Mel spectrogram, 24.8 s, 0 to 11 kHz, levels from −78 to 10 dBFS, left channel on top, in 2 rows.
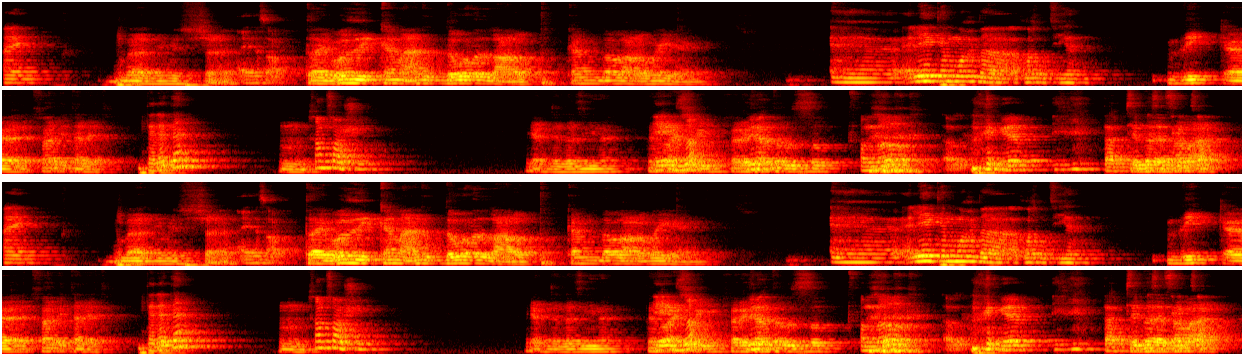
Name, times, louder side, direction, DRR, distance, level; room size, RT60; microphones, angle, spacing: voice 1, 0.0-0.3 1.1-1.2 2.3-2.8 8.3-10.8 13.8-14.3 15.5-16.1 18.9-19.4 19.8-20.1 21.0-21.4 21.8-24.4, right 1 dB, 5° right, -2 dB, 0.4 m, -21 dB
voice 2, 1.0-2.3 3.0-5.3 5.6-7.0 11.6-13.4 15.2-15.5 17.6-18.5 18.8-20.6 21.0-21.5 23.7-24.4, right 1 dB, 75° right, -4 dB, 0.6 m, -20 dB
4.9 x 2.3 x 2.4 m, 0.97 s
head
